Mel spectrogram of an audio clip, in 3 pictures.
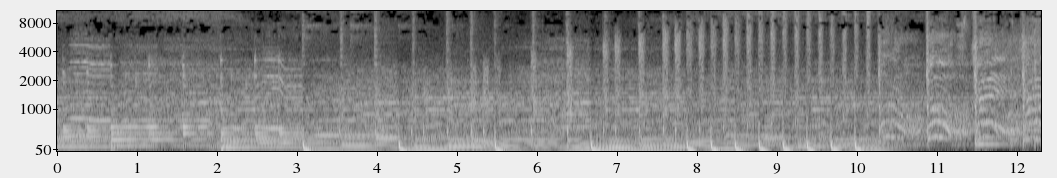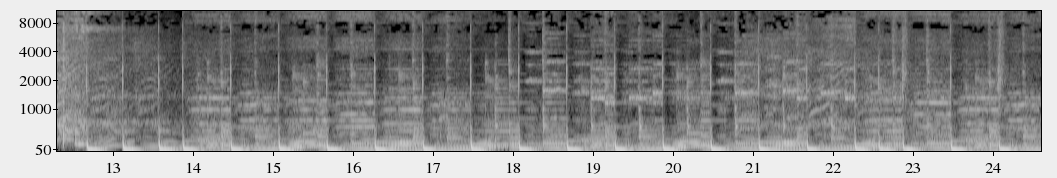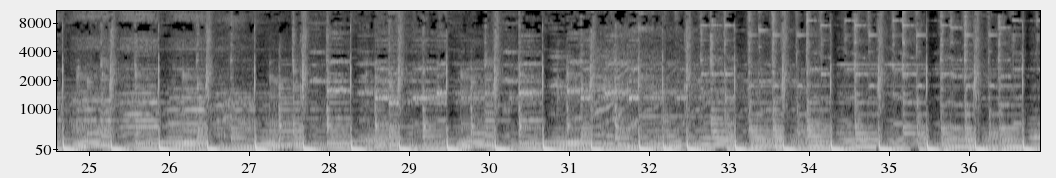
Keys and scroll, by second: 11.3 g, 23.7 ctrl+z, 35.0 g.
